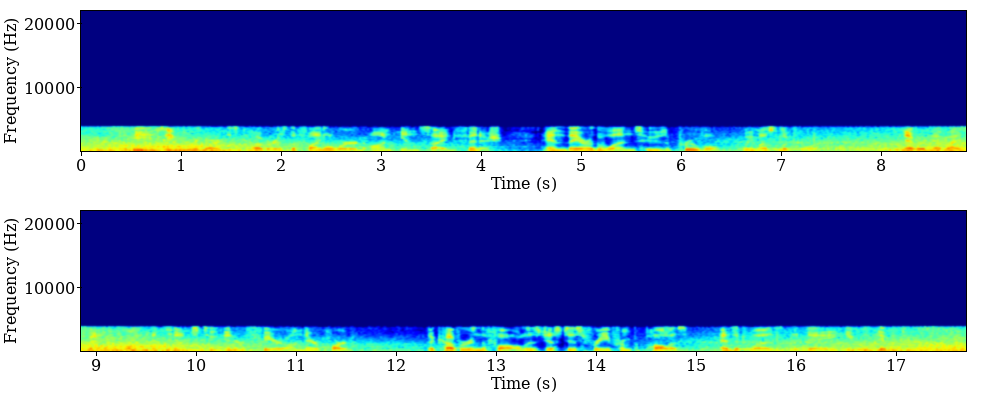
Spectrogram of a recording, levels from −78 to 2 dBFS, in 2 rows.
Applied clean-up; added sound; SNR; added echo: none; Car passing by / Traffic noise, roadway noise; 2 dB; none.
